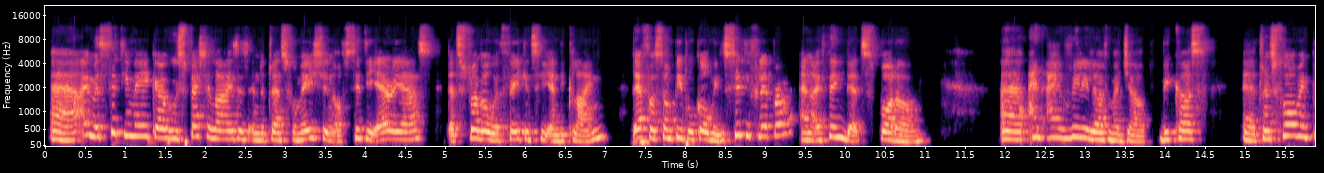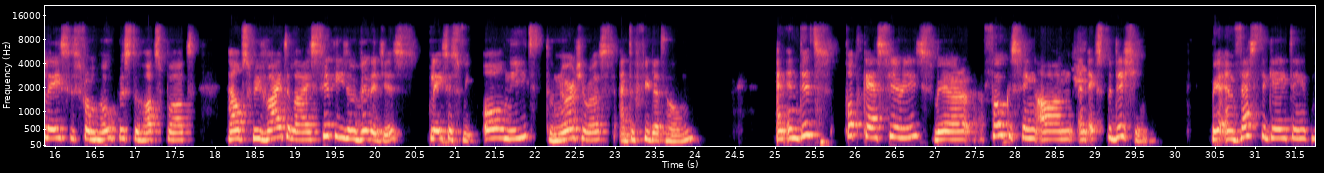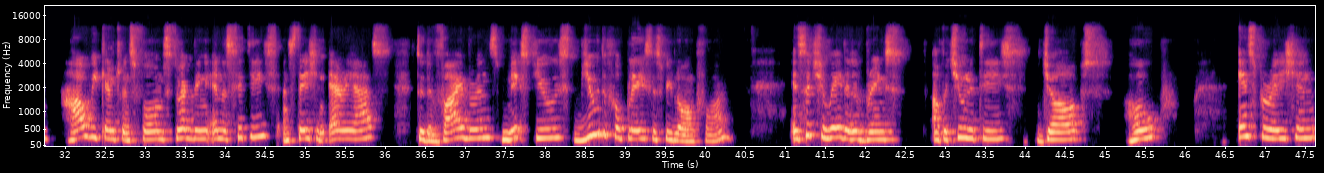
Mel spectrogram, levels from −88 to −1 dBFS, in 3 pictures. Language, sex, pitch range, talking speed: Dutch, female, 210-265 Hz, 135 wpm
